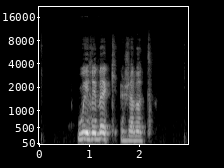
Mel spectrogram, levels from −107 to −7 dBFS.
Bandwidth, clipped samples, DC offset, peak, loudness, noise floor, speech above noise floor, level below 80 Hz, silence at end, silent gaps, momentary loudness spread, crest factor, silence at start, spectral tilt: 6.8 kHz; under 0.1%; under 0.1%; -16 dBFS; -33 LUFS; under -90 dBFS; over 58 dB; -80 dBFS; 0.8 s; none; 17 LU; 20 dB; 0.75 s; -7.5 dB/octave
